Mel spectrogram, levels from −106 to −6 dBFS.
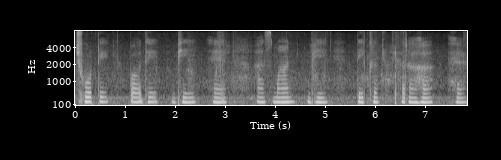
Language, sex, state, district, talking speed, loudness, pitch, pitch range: Hindi, female, Uttar Pradesh, Muzaffarnagar, 70 wpm, -32 LUFS, 180 Hz, 175-185 Hz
